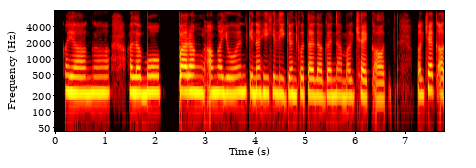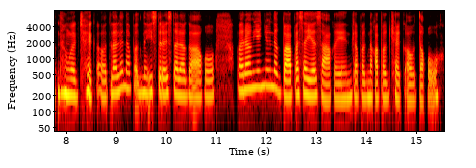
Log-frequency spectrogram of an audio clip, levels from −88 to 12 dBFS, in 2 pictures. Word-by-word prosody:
Kaya 225 -2 +4
nga. 230 0 0 0.4
Alam 225 -1 +6
mo, 230 +1 +4 0.5
parang, 235 -2 +6
ah, 225 0 +1
ngayon 230 +1 +1
kinahihiligan 220 -2 0
ko 225 - -1
talaga 205 -2 0
na 200 0 -3
mag-checkout, 190 -2 -2 0.6
mag-check 240 +5 0
out 215 0 0
nang 225 -1 +2
mag-check 205 +1 -2
out, 190 0 -5
lalo 225 +4 -1
na 275 - -3
pag 270 -4 -6
nai-stress 225 -1 -2
talaga 195 - 0
ako. 195 +1 -4 0.5
Parang 260 +3 +2
'yon 295 +2 -4
yung 310 -1 -4
nagpapasaya 205 -4 +2
sa'kin, 175 0 -4
kapag 185 -1 -5
nakapag-check 180 -1 -4
out 165 +1 -5
ako. 175 +4 -5
215 Hz, 125 wpm, -22 LUFS, 195-230 Hz, 0.6 s, Alam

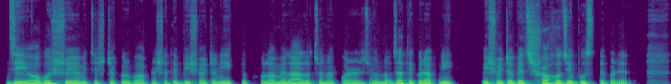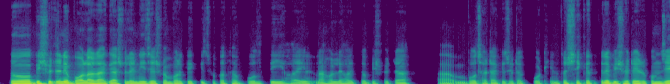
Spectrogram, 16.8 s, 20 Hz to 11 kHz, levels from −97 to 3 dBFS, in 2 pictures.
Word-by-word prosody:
জ্বি, 115 -1 +2 0.2
অবশ্যই। 125 -1 0
আমি 90 -1 -2
চেষ্টা 95 +1 -7
করবো 95 -1 -4
আপনার 90 +2 -8
সাথে 95 0 -7
বিষয়টা 90 +1 -5
নিয়ে 95 0 -1
একটু 100 - -11 0.2
খোলামেলা 95 0 -3
আলোচনা 95 -2 -3
করার 90 0 -4
জন্য, 95 +5 -4 0.2
যাতে 130 -1 0
করে 120 -2 0
আপনি 110 0 -3 0.5
বিষয়টা 95 0 -1
বেশ 95 -1 +1 0.2
সহজে 105 -1 +2
বুঝতে 105 0 -3
পারেন। - - -4 0.7
তো 135 - +7 0.3
বিষয়টা 165 +6 +5
নিয়ে 175 -4 +8
বলার 115 +3 +7
আগে 115 0 +3
আসলে 110 +3 +1
নিজের 110 +4 +4
সম্পর্কে 110 +1 +1
কিছু 100 -1 -8
কথা 105 +2 -3 0.2
বলতেই 90 +1 -2
হয়। 105 - -3 0.2
না 100 - -2
হলে 95 0 -1
হয়তো 90 0 -5
বিষয়টা 90 0 -6 0.5
আ - - -3 0.3
বোঝাটা 90 0 -2
কিছুটা - - -6 0.2
কঠিন। - - -8
তো - - -1
সেক্ষেত্রে 145 0 0
বিষয়টা 125 +2 +1
এরকম 120 +1 +2
যে 120 - +7
100 Hz, 170 wpm, -23 LUFS, 95-115 Hz, 0.7 s, নিয়ে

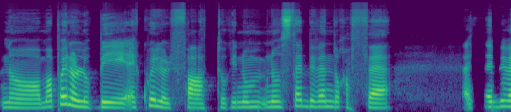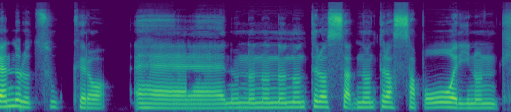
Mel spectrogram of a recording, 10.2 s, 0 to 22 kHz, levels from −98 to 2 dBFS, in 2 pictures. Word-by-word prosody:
No, 160 -2 -1
ma 190 +5 0
poi 280 0 +5
non 225 -5 +6
lo 185 - +1
be 175 -2 +2
è 180 - -3
quello 220 -5 +2
il 165 - -3
fatto, 155 0 -1
che 175 +2 -8
non 180 0 -3
non 190 0 -2
stai 215 +4 +4
bevendo 195 -2 -1
caffè, 160 -3 0 0.7
eh, - - -5
stai 185 - -1
bevendo 205 +2 +4
lo 180 -3 -1
zucchero, 165 -5 -5 0.2
ehm, 150 -1 -2
no 160 - -4 0.2
no 165 0 -3
no 165 0 -2
non 175 +1 -3
te - - -2
lo 185 - +3
as 185 - +6
non 175 0 -3
te - - -10
l'assapori, 170 -2 +2
non 155 0 -4
170 Hz, 195 wpm, -24 LUFS, 155-185 Hz, 0.7 s, non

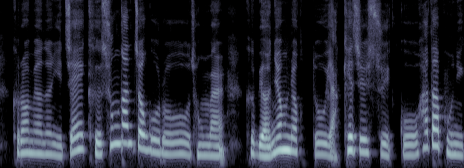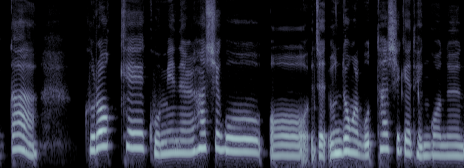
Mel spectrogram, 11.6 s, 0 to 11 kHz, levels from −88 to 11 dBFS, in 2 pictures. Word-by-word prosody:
그러면은 200 -3 -2
이제 175 +11 0
그 190 -3 +1
순간적으로 220 - +1
정말 170 -2 -3 0.2
그 200 - -5
면역력도 195 +1 +4
약해질 230 +4 +2
수 205 -4 -5
있고 170 +1 -4
하다 295 - +3
보니까 190 - -2 0.6
그렇게 290 +1 +2
고민을 205 0 -3
하시고 235 -5 +1
어 165 -1 -2
이제 165 - -1
운동을 205 +3 +3
못 175 +7 -4
하시게 245 -6 -2
된 165 -3 -4
거는 165 -1 -4
205 Hz, 270 characters per minute, -23 LUFS, 175-245 Hz, 0.6 s, 면역력도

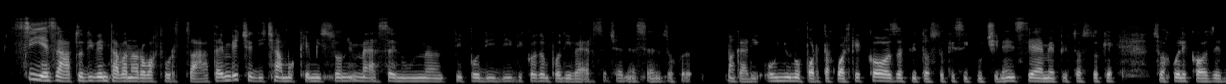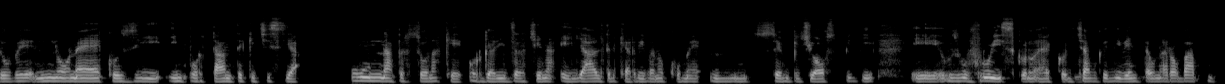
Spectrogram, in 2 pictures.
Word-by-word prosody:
Sì, 235 -6 +5
esatto, 180 -1 +5
diventava 170 -2 +4
una 155 -1 +5
roba 150 0 +4
forzata. 140 0 -2
Invece, 195 +5 +3
diciamo 155 0 +1
che - - -2
mi 155 - +3
sono 165 +1 0
immersa 165 0 0
in 155 -1 +1
un 150 -1 -1
tipo 155 - -1
di 150 0 -5
di 155 - -4
di 160 - -11
cosa 155 0 0
un 155 - -1
po' - - -1
diversa, 140 -1 -4
cioè, - - -8
nel - - -6
senso - - -7
che - - -6 0.3
magari - - -3
ognuno 160 0 +3
porta 140 +1 +2
qualche 145 +3 +2
cosa, 155 -1 +6
piuttosto 130 0 -4
che 155 - -11
si 145 - -8
cucina 140 +1 -4
insieme, 155 -3 +3
piuttosto - - -5
che, - - -2 0.3
so - - -2
quelle 155 -1 +4
cose 145 -1 +3
dove 145 +2 0
non 150 0 +3
è 145 0 +4
così 140 0 -2
importante 150 -1 -1
che 150 - -8
ci - - -9
sia - - -2 0.5
una 160 -3 +4
persona 145 +1 -5
che - - -6
organizza 140 -5 -1
la 135 - -5
cena 140 +2 -3
e 155 - -4
gli 135 - -5
altri 140 +2 0
che - - -4
arrivano 135 -1 -5
come, 140 0 -8
mhmm, 140 -2 -6
semplici 135 -2 -4
ospiti 140 +2 -3 0.3
e 135 0 -2
usufruiscono, 155 - +2
ecco, - - -4
diciamo 140 -1 -1
che 150 +1 -3
diventa 140 -1 -1
una 140 0 -3
roba, 145 0 0
m 160 - -14
150 Hz, 180 wpm, -30 LUFS, 140-155 Hz, 0.5 s, cosa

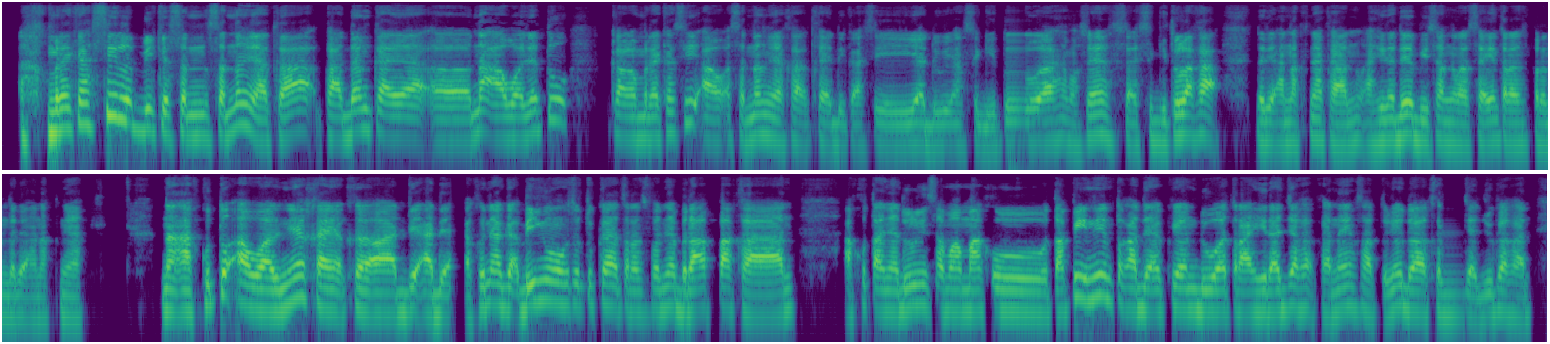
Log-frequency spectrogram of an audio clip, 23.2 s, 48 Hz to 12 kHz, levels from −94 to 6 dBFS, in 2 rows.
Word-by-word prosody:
Oh, - - -5 0.2
mereka 185 +4 +4
sih 290 +5 +4
lebih 180 -10 +2
ke 160 - +3
sen 145 0 -1
seneng 185 +11 0
ya, - - +3
Kak. 410 -3 +1
Kadang 165 +6 -1
kayak 140 -5 +2
eee, 130 0 0
nah, 140 - +2
awalnya 140 +4 -1
tuh 250 +4 -3 0.3
kalau 140 -2 -1
mereka 140 +3 -3
sih 225 +8 -7
awa 125 - -2
seneng 145 +3 -4
ya, 125 -5 -3
Kak, 105 - -4
kayak 110 - -5
dikasih, 110 +1 -8
aduh 105 +1 -7
yang 110 0 -10
segitu 100 +2 -11 0.2
ah 120 - +3
maksudnya 145 +7 -2
se 110 -3 -8
segitulah, 125 +6 +1
Kak, 155 - +1 0.2
dari 120 - -2
anaknya 120 +3 -4
kan, 110 -1 0
akhirnya 125 +3 -4
dia 150 +1 +4
bisa 120 +1 -6
ngerasain 115 +1 -2
transferan 115 -1 -3
dari - - -3
anaknya. 105 +1 -8 0.6
Nah, 130 - +4
aku 130 +5 -3
tuh 235 - +6
awalnya 145 +7 +5
kayak 145 -6 +3
ke - - -1
adek-adek 125 -1 +4
aku - - -6
nih 165 - +3
agak 150 -1 +1
bingung 170 +4 +3
gitu, 160 -1 -7
Kak, 155 -2 +1
transfernya 135 +3 -3
berapa 145 +3 +4
kan, 120 +2 +3 0.3
aku - - -6
tanya 135 -1 +1
dulu 150 +3 -2
nih 155 - -11
sama 135 0 +2
mamaku. 130 -1 0
Tapi 135 +12 +3
ini 220 0 +2
untuk - - -4
adek 140 -1 +2
aku 150 - +1
yang 140 - -1
2 135 0 +2
terakhir 125 +1 +1
aja, 155 - +1
Kak, - - -20
karena 140 +4 -3
yang - - -16
satunya 130 +2 -4
udah 130 -2 +3
kerja 115 0 -7
juga 120 +1 -3
kan. - - -4
135 Hz, 210 wpm, -23 LUFS, 120-150 Hz, 0.6 s, tuh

